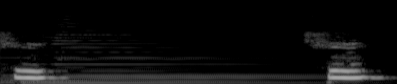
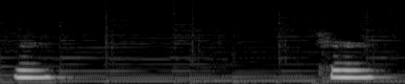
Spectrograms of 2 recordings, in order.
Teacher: the tip of the tongue is against the back of the upper incisors to block the airflow. Let the strong airflow break through the tip of the tongue and squeeze out the friction sound from a narrow slit.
